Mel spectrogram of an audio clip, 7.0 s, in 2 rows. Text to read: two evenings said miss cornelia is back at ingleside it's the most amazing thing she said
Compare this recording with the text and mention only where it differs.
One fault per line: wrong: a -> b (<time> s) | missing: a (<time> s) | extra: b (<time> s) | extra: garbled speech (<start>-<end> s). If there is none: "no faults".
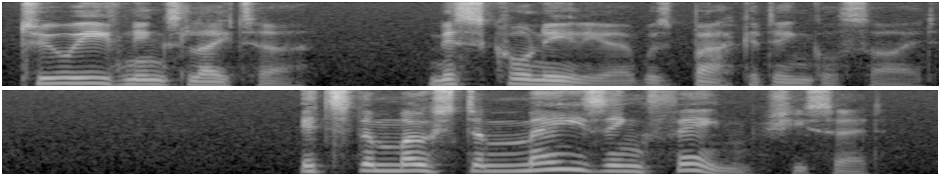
wrong: said -> later (0.7 s)
wrong: is -> was (2.4 s)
